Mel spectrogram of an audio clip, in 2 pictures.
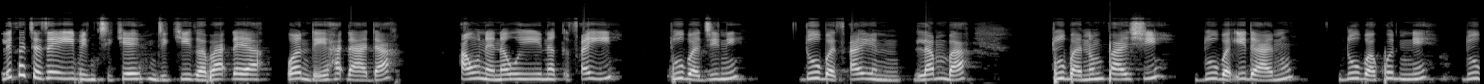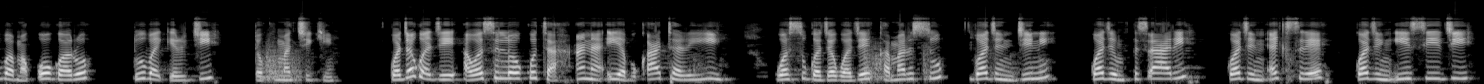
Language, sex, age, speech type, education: Hausa, female, 15-29, spontaneous, primary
